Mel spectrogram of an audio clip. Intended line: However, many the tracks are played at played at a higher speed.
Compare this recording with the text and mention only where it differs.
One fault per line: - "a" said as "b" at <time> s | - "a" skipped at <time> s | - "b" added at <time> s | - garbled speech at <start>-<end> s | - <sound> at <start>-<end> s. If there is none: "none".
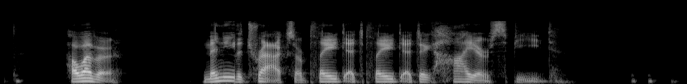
none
